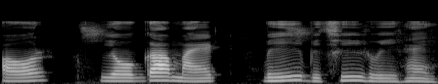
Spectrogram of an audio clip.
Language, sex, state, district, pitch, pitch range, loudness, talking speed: Hindi, male, Uttar Pradesh, Lucknow, 155 Hz, 145-180 Hz, -21 LUFS, 95 wpm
